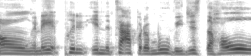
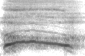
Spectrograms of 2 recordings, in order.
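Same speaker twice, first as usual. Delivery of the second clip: high gasped oh of dawning horror; mock startled gasp; shocked oh. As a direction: squeak it out in sudden shock.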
